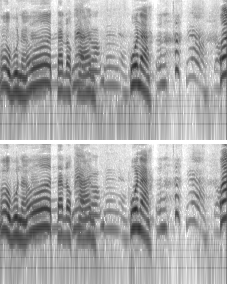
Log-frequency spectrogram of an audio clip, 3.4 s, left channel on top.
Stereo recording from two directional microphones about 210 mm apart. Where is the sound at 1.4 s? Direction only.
25° left (ahead or behind).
